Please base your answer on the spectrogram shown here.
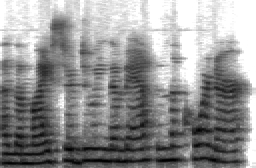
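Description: A woman reading a children's picture book aloud in an expressive, playful and deliberate way. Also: medium pitch. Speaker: storybook reader. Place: indoor room at home. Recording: echoey room, dull lo-fi sound.

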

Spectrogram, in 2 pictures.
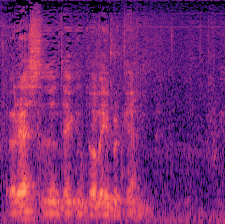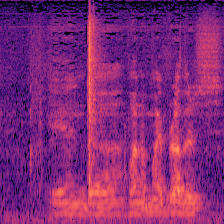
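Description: A man in his eighties from Czechoslovakia, speaking slowly with many pauses in a recorded oral history interview in a classroom. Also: sits low. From Carpathian Ruthenia, then Czechoslovakia. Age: older; 80s. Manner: slow and halting, many "uh" fillers. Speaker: interviewee, Holocaust survivor. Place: small classroom, indoors. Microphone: far camera. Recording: roomy echo, distant mic, faint hiss.

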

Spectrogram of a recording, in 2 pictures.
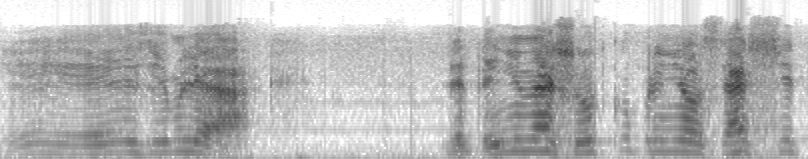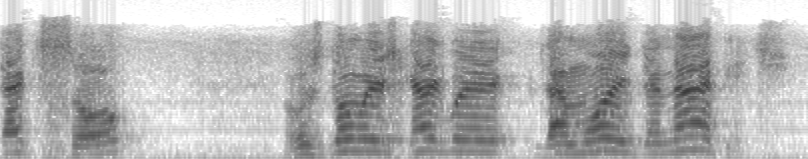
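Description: An actor playing a hearty, boastful Cossack traveler in an old cartoon, with a teasing, folksy, exclamatory delivery. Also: male voice, sits high, lively intonation, slow, pushed and bright, exaggerated voice. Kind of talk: 1940s animated film voice acting. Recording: muffled 1940s film soundtrack.

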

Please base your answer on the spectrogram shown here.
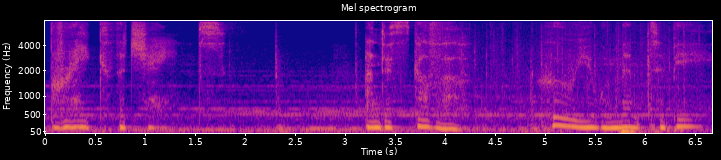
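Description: A woman playing a seductive, commanding demon mother in a video game cutscene, speaking solemnly and often in a hushed whisper. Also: sits low, steady tone. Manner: slow, solemn, hushed, breathy delivery in places. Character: seductive, commanding demon mother preaching freedom through sin. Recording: music behind the voice.

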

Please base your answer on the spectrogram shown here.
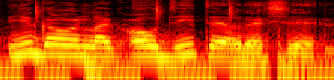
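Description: A man's voice: a little high, lively intonation, normal speed, warm tone, soft background music. A young man in his twenties from Tunisia, raised in London and Paris, teasing his partner and laughing often during a casual couple's quiz game in a studio. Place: indoor pink-walled studio, seated.

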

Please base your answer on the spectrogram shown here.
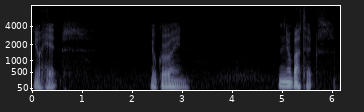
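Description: A man leading a guided sleep meditation in a soothing, unhurried manner, pausing between short phrases. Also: deep voice, mellow, no room sound.

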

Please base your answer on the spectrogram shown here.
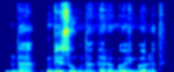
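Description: A young man speaking in a careful, measured way in a simplified conversation for learners, on a video call from home. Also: extremely low pitch, little pitch movement, gravelly, mellow, breathy edge. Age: young adult. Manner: measured, careful, deliberate phrasing. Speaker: guest, language teacher. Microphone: video call, wearing headphones.

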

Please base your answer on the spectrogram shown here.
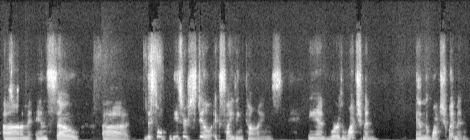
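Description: An older woman leading an informal ministry video call, speaking in an encouraging, halting way from a room at home. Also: lowish voice. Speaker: ministry leader hosting a call. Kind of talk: informal prayer-call talk. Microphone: video call computer mic.

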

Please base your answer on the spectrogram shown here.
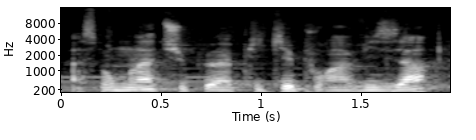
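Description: A man answers questions in a relaxed, conversational interview. His voice sits fairly low, picked up by a lapel mic in a living room, with soft music underneath. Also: fast. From France. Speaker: interview guest, coach and entrepreneur. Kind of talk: casual interview talk. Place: living room, on a sofa indoors. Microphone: clip-on lapel mic. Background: background music.

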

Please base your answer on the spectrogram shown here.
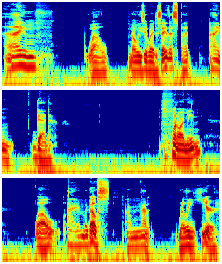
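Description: A man playing a friendly, lonely ghost in an improvised audio roleplay, talking gently and hesitantly, as if to one listener. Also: lowish voice, takes it slowly, creaky, long pauses, no echo, clean studio sound. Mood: awkward, evasive. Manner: hesitant, conversational, soft-hearted.

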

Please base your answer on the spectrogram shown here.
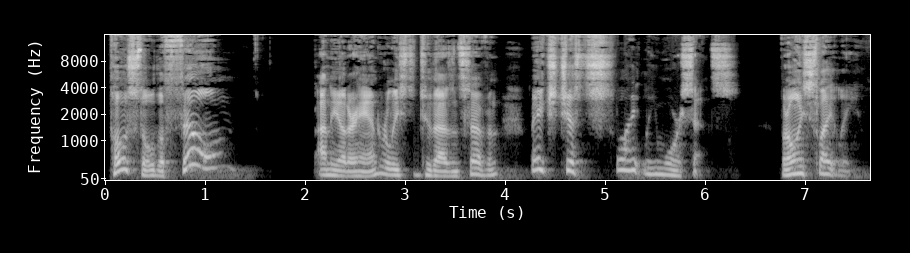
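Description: A man's voice: a little high, wildly swooping pitch, normal speed, fairly bright tone. A man hosting a podcast, giving comedic, opinionated commentary in a sarcastic way with emphatic asides. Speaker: podcast host.

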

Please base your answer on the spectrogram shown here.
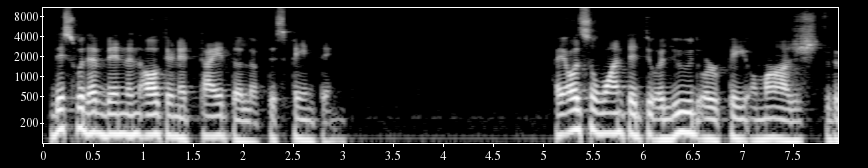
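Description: A young man from the Philippines explaining his own painting in a measured, earnest, formal way, seated on a garden patio. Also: medium pitch. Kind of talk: reflective artist talk. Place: covered patio by a garden, outdoors.

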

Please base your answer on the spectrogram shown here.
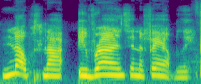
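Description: A woman's voice: sits high, brisk, fairly bright tone. A woman voicing an eccentric, groaning old grandmother in an improvised game roleplay. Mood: defensive, feisty. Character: eccentric old grandmother with aches and a creepy doll.

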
